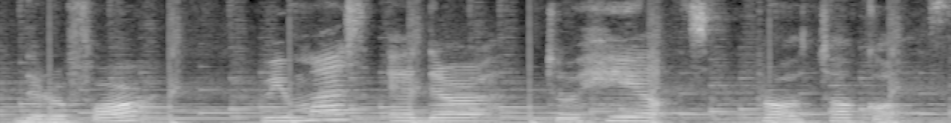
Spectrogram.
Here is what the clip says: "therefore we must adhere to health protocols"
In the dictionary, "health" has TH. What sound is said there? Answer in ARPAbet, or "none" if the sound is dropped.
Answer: S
